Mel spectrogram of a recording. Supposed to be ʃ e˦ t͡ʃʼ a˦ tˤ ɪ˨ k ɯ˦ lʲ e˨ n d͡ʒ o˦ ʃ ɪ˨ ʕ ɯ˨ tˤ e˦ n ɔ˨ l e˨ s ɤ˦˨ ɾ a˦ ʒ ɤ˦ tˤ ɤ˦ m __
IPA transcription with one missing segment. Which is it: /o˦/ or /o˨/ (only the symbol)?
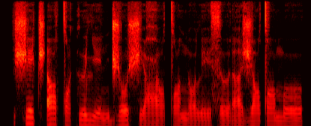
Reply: o˦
